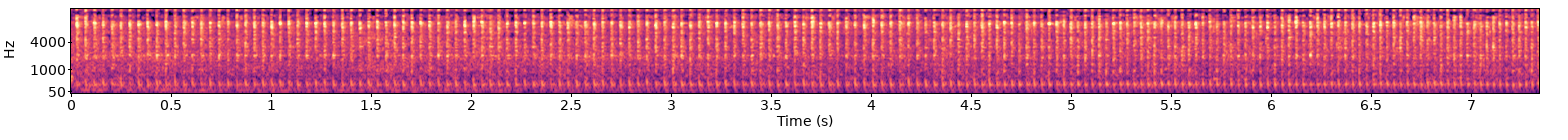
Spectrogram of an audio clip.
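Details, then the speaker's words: 1954 Evinrude 7.5 HP Fleet Twin outboard, revived from no spark with new coils, cleaned points and a rebuilt carb (new gaskets, float, needle), hood off: a steady, buzzy twin-cylinder putter with an even beat and no misses or rattles; normal idle. "Well guys, this thing actually runs pretty dang good."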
